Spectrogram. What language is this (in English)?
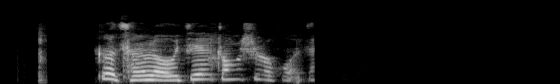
Chinese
